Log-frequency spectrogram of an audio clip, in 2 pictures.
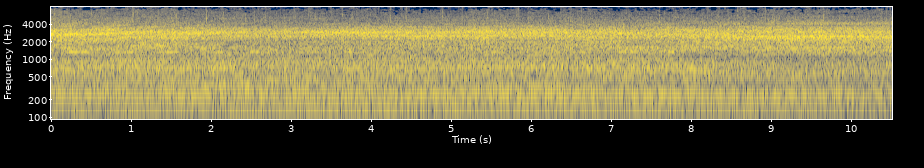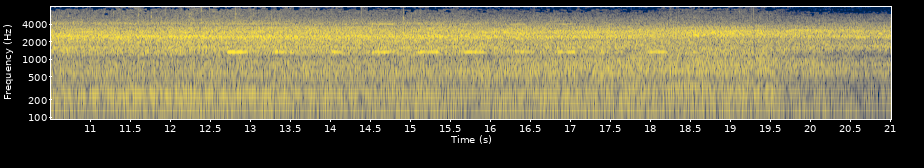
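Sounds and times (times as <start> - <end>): reversing alarm beeping: 0.0 - 5.0, 11.4 - 19.4
heavy truck engine running: 0.0 - 21.0.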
